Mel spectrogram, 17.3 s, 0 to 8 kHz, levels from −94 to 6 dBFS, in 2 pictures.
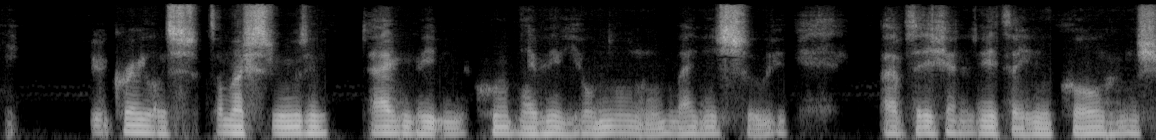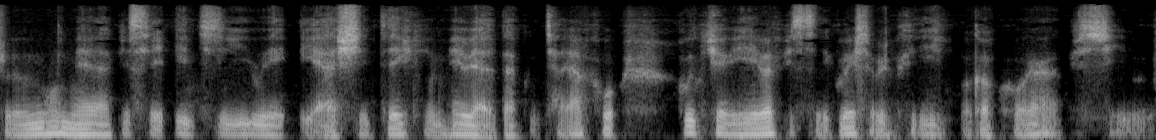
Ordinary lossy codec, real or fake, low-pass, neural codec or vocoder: MP3, 48 kbps; fake; 7.2 kHz; codec, 16 kHz in and 24 kHz out, 0.6 kbps, FocalCodec, streaming, 2048 codes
